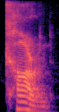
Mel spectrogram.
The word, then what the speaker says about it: Karen: strange okay hang on my name is pronounced with car at the beginning not care it's apparently the norwegian pronunciation karen karen karen karen karen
